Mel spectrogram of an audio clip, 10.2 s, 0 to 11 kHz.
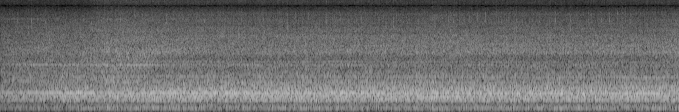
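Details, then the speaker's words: Chevy Suburban V8 idling after power steering line replacement: even, unchanging idle drone with no ticking, knocking or stumbling; runs smooth and healthy. "so you guys hear how smooth this engine runs"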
